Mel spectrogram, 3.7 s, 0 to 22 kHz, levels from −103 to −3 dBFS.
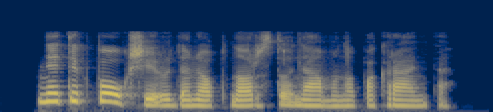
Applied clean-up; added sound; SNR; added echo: neural mask model Resemble Enhance denoiser.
